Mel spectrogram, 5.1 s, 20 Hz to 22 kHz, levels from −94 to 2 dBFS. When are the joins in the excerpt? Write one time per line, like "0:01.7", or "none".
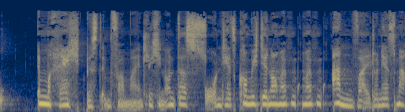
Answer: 0:02.2
0:02.6
0:03.8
